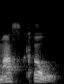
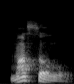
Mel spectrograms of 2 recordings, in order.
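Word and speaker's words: muscle: sound হবে না যদি হয় তাহলে এখানে হইতো মাসখাল কিন্তু এটা কিন্তু মাসখাল না এটা হচ্ছে মাসল মাসল আমার সাথে একটু পড়তে হবে সবাইকে ঠিক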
